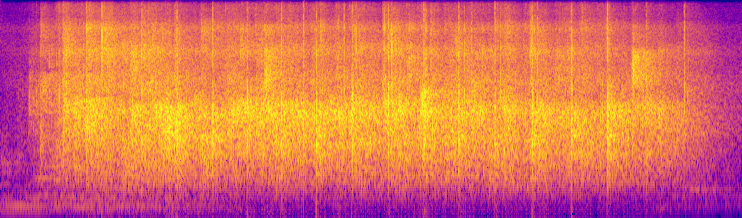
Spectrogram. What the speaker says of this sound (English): So I think they will deserve a round of applause.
